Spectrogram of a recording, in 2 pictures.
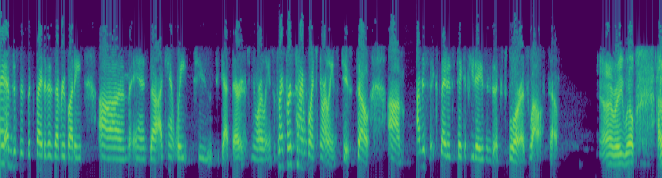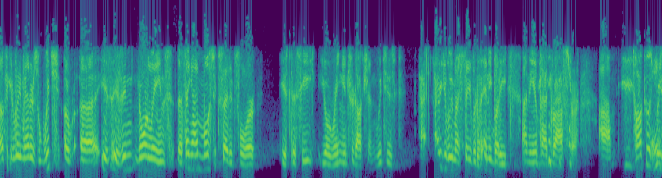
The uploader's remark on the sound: IMPACT Wrestling Teleconference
